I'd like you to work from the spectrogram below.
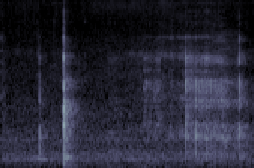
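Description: A knife slices through a homemade carrot cake cheesecake on a kitchen surface, with a sharp tap against the plate or board, then a few soft scraping and clinking touches, close and quiet, with no talking.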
